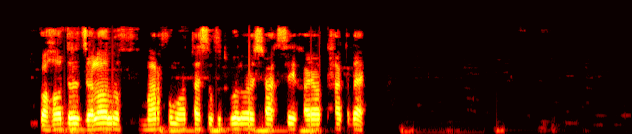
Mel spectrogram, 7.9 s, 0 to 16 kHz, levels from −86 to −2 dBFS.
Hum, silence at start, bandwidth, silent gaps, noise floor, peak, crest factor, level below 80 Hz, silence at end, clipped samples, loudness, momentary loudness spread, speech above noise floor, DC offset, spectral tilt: none; 0.5 s; 7.8 kHz; none; -76 dBFS; 0 dBFS; 18 dB; -50 dBFS; 3.35 s; under 0.1%; -15 LUFS; 9 LU; 62 dB; under 0.1%; -3.5 dB/octave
